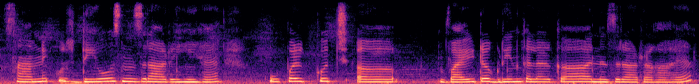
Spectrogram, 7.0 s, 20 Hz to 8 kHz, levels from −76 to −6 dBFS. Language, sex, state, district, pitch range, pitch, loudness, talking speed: Hindi, female, Bihar, Samastipur, 240-270 Hz, 250 Hz, -13 LUFS, 165 wpm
